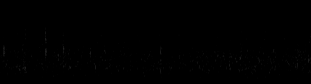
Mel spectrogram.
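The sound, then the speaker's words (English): Steady rain pours down in a continuous soft hiss, with faint individual drops pattering through it. There are no voices, just the even wash of rainfall. “It seems that the rain has muddled the scent.”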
